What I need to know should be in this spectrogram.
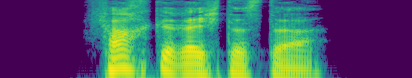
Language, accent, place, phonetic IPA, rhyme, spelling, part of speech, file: German, Germany, Berlin, [ˈfaxɡəˌʁɛçtəstɐ], -axɡəʁɛçtəstɐ, fachgerechtester, adjective, De-fachgerechtester.ogg
- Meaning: inflection of fachgerecht: 1. strong/mixed nominative masculine singular superlative degree 2. strong genitive/dative feminine singular superlative degree 3. strong genitive plural superlative degree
